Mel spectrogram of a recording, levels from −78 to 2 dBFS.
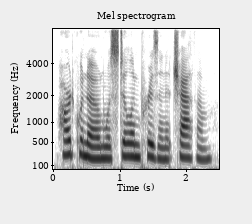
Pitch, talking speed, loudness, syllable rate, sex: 220 Hz, 170 wpm, -15 LUFS, 5.5 syllables/s, female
